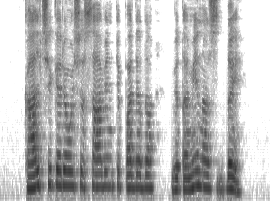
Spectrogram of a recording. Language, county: Lithuanian, Kaunas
